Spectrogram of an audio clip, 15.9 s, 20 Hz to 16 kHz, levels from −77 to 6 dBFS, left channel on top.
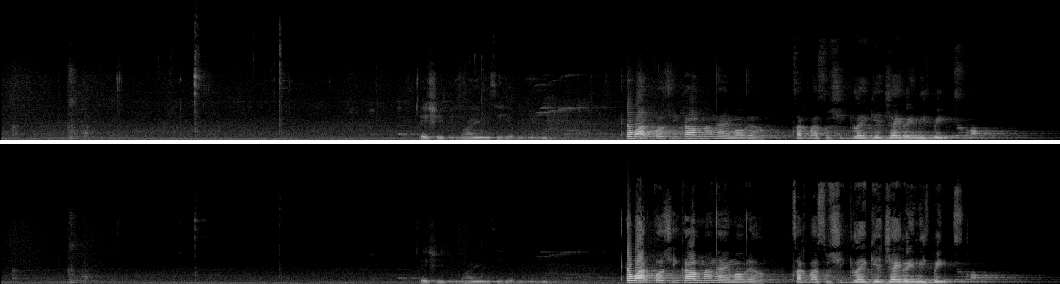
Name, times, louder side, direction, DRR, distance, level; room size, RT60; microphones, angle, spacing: voice 1, 0.1-0.5 1.0-1.5 14.3-14.6, left 4 dB, 20° left, 1.3 m, -39 dB
voice 2, 6.3-8.8, left 3 dB, 50° left, 0.5 m, -34 dB
voice 3, 9.4-11.5 11.9-14.2, right 3 dB, 50° right, 0.7 m, -21 dB
27.0 x 11.5 x 9.9 m
head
